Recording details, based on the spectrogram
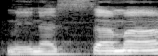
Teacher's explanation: ওয়াকফের সময় দুই জবরকে আলিফে আলিফ মাদ অথবা খারা জবর দ্বারা পরিবর্তন করে অর্থাৎ এক আলিফ টেনে পড়তে হবে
